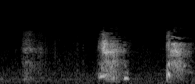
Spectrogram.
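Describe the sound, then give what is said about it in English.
A woman gives a little cough: a faint breathy hack, then two sharper, louder coughs, all fairly quiet. “No, I'm all right. It's just a little cough.”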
